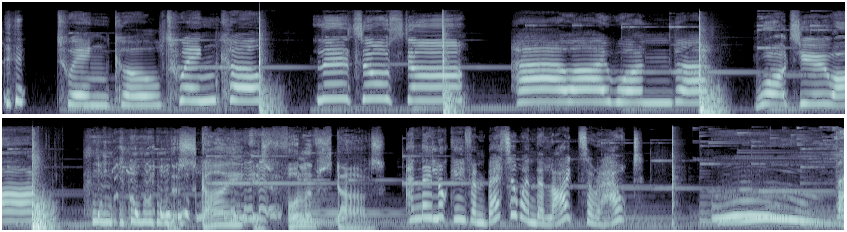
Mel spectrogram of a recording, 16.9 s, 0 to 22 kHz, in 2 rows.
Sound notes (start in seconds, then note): 9.3 giggling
